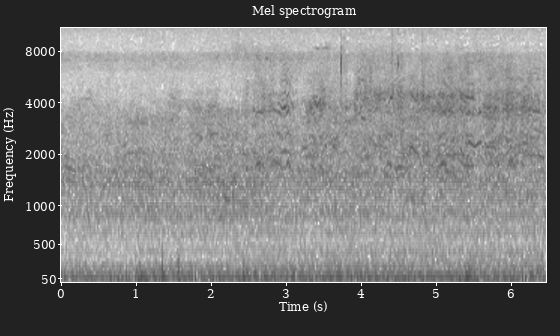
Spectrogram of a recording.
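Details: Geese calling in flight during migration at Koedijk, Langedijk, in the Netherlands, on an evening in late August 2019. Scattered honks are half-buried under a loud constant low hum and occasional thumps.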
